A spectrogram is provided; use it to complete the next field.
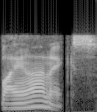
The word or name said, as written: bionics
